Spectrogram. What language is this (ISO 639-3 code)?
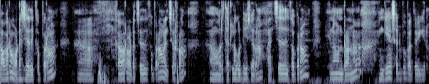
tam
